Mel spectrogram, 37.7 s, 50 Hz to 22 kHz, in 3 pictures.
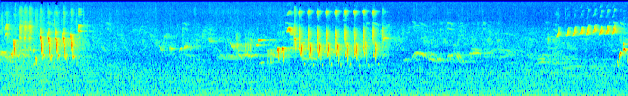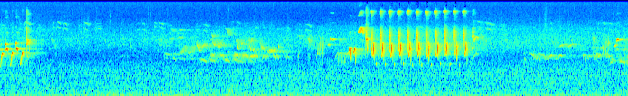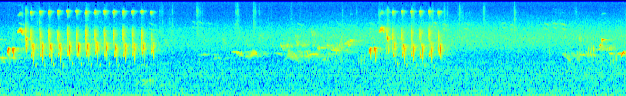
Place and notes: Heidekampweg, Berlin - Nightingale in bush nearby
Berlin, Mauerweg (former Berlin Wall area), a nightingale is singing in the bush two meters away, very umimpressed by pedestrians and cyclists
(Sony PCM D50)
